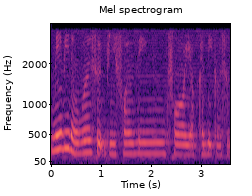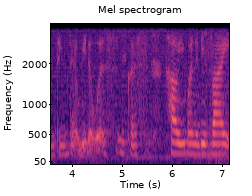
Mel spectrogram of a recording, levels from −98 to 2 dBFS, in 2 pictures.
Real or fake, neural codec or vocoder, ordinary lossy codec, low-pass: real; none; none; 3.6 kHz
